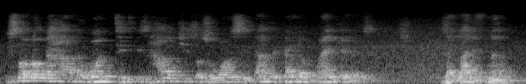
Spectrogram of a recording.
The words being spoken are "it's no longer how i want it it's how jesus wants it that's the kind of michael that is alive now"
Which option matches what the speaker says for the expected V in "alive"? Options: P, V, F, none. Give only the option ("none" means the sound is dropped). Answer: F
